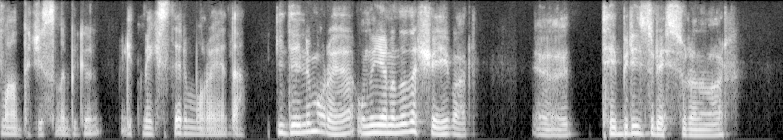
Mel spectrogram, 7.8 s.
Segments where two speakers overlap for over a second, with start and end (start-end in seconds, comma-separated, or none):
none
